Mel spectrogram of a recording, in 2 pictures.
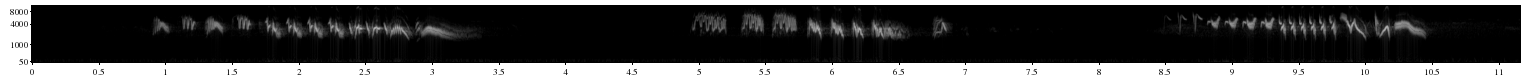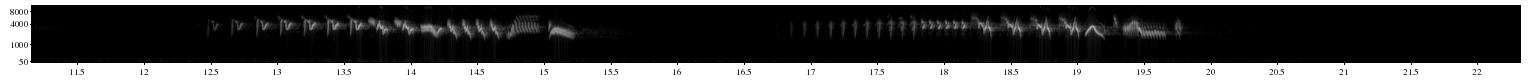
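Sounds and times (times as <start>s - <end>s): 
common chaffinch calls: 0.8s - 3.5s, 4.9s - 7.4s, 8.4s - 11.2s, 12.3s - 15.5s, 16.8s - 19.9s.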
